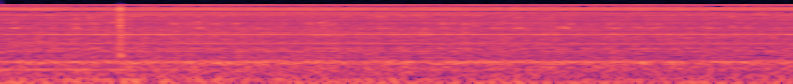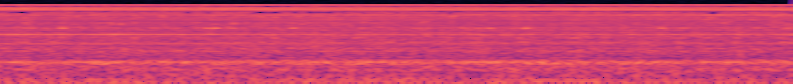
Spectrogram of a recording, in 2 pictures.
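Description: HVAC vacuum pump running steadily as it evacuates the refrigerant circuit, a constant drone with a steady hum, with one light click about half a second in.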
